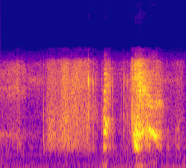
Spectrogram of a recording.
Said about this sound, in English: I'm going to sneeze here. That's why I'm hesitating.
